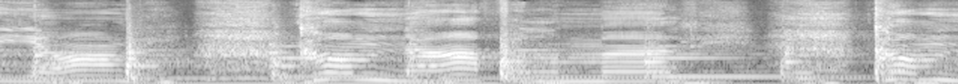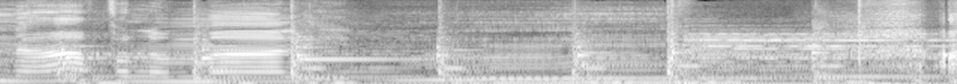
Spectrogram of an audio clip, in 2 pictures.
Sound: mmmm

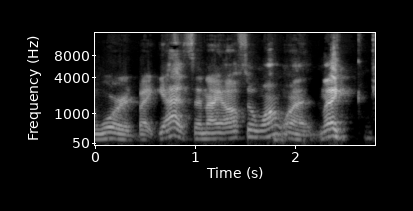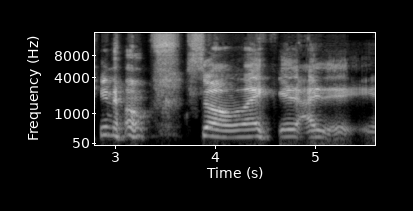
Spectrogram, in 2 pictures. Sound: laughs

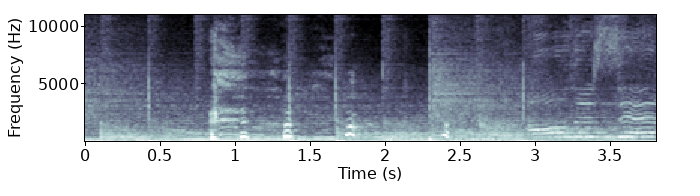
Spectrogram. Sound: Glenn laughs

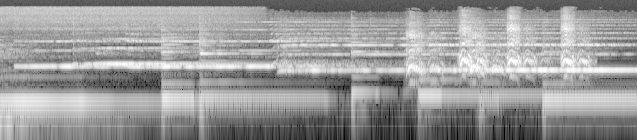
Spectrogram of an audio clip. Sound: ravens caw

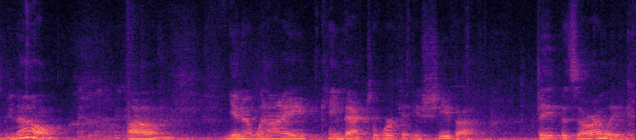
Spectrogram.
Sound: laugh

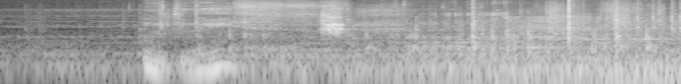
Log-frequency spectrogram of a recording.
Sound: speaks in foreign language; wood creaking

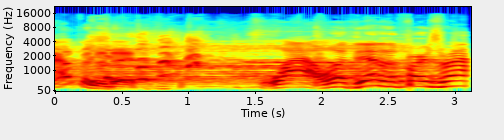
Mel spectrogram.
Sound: laughing

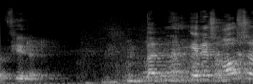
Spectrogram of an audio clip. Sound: laughter

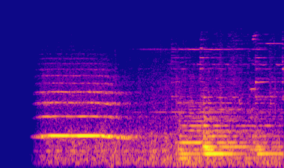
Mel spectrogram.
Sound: train horn; western music

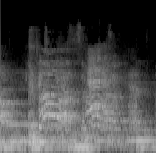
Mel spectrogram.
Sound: kids shouting

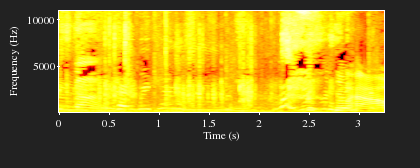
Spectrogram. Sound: paper crinkles; laughs

